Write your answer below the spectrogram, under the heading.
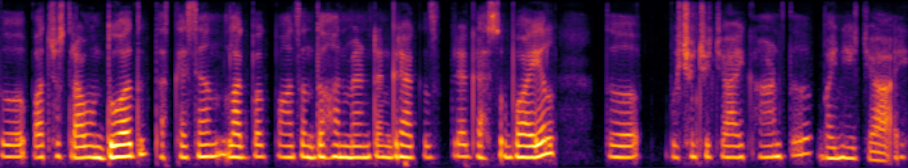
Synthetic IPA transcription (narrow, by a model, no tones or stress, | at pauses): t̪ɨpɐt̪ʃʰust̪ɾaːʋund̪ɐd̪d̪ɐskʰɐsʲɐnlɐɡ̚bʱɐɡ̚pãːt͡sɐnd̪ɐɦɐnmeɳʈɐnɡɾʲaːkɨzɨt̪ɾʲɐɡɐsubaːjil | t̪ɨ | but͡ʃʰunt͡ʃʰit͡ʃaːjkʰaːɳt̪ɨbɐnit͡ʃa̰ːj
